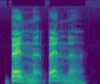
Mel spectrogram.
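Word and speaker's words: Bendtner: Nicholas Bentner. – Oh, is it Bentner? – Bentner.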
